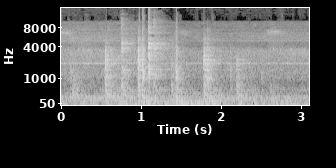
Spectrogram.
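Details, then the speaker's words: Camaro after rear 3-inch lowering leaf springs, QA1 shocks and CalTrac traction bars, first set on the ground: irregular heavy clunks about two a second over low engine rumble; owner suspects the loose, untightened CalTrac bars. "Oh, it's probably the uh that's the cow track bars making that noise. They're not tight right now."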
